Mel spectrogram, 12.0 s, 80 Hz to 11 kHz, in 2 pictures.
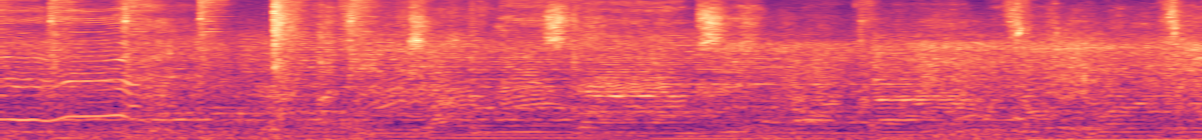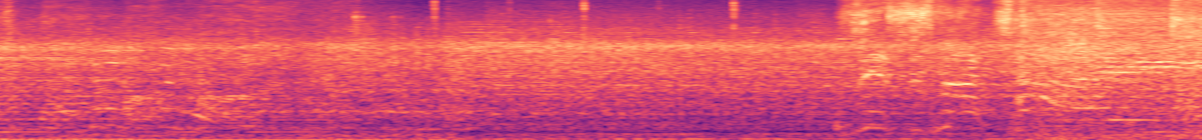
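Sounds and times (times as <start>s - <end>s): background music with heavy bass: 0.0s - 12.0s
motocross bikes revving: 0.0s - 12.0s
sharp ticks: 7.7s - 11.2s.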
